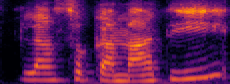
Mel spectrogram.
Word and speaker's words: Tlazocamati: That word is Tlazocamati, and it is in Nahuatl and is a colloquial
